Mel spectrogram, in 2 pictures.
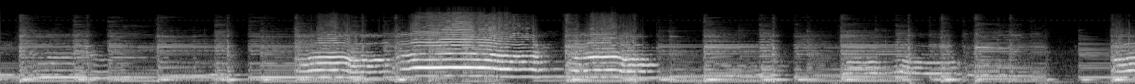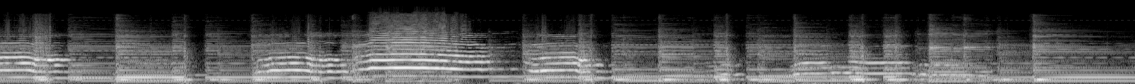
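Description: Acoustic guitar strummed in a steady rhythm under singing, with long held notes; near the end the singing stops and the guitar chord rings on.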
